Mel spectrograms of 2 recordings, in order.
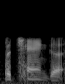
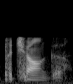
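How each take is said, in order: First: The middle syllable has an 'a' vowel, like 'chang'. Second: The middle syllable has a 'u' vowel, like 'chung'. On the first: The speaker calls it wrong. "When you see it spelled, you want to say Pechanga" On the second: The speaker calls it right. "prefer the name Pechanga ... as though there were you in the middle of there instead of a Chang"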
